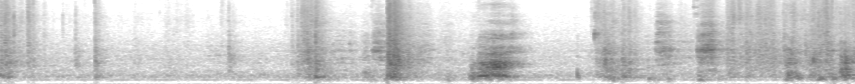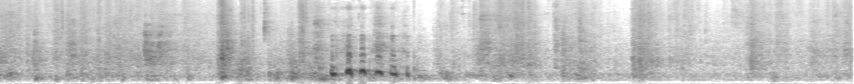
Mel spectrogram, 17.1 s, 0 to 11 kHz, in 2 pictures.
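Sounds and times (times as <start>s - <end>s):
foil balloon crinkling: 0.0s - 3.3s, 13.0s - 17.0s.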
